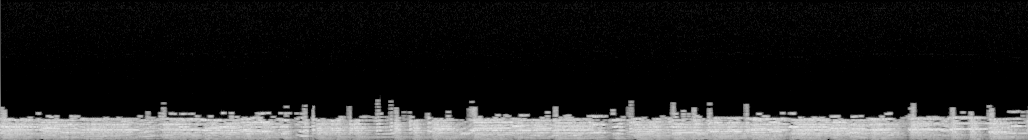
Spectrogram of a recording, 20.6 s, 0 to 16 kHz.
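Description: Studio orchestra playing an overture medley of Texas songs, heard through the narrow, muffled sound of a 1930s radio recording.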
